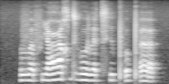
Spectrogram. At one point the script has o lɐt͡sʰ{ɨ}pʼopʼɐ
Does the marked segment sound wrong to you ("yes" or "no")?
no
